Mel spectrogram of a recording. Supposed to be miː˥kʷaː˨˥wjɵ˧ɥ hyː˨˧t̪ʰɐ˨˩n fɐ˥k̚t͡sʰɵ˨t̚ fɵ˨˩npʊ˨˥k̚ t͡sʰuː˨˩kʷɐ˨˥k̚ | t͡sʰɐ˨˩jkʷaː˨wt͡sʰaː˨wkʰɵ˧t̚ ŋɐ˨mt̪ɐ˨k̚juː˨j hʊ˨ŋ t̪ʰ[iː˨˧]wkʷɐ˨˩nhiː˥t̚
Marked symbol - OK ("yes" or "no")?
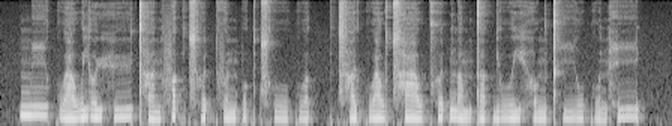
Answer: yes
